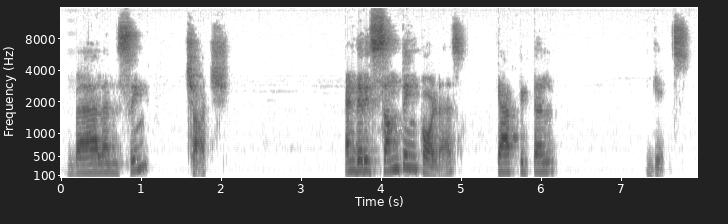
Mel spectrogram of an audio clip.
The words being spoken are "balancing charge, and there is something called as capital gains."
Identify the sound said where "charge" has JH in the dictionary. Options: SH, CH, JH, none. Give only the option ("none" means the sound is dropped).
CH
